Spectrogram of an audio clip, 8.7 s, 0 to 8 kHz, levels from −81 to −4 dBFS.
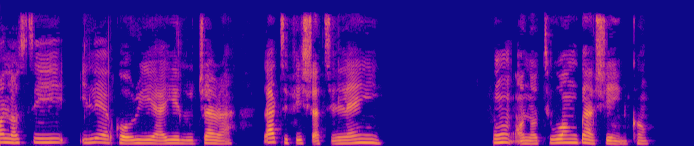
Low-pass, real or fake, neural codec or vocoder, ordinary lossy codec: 7.2 kHz; real; none; MP3, 48 kbps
